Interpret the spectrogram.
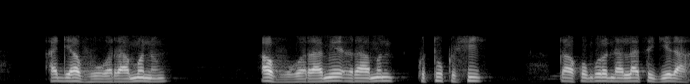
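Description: Nothing goes wrong here; the speech simply comes down an ordinary G.711 mu-law telephone line at 64 kbps, so it sits in the familiar narrow phone band from 200 Hz to 3.6 kHz with nothing above 3.8 kHz, which is just how a regular call sounds.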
